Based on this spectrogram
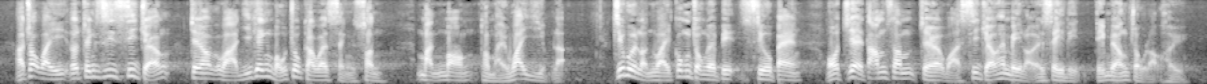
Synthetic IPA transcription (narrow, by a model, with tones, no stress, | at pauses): aː˨˩t͡sʰɔː˧k̚wɐ˨˩jt͡sɪ˧ŋsiː˥siː˥t͡ʃœː˨˥ŋt͡sɪː˧˨k̚waː˨˩jiː˨˧kɪ˥ŋmo˨˧wt͡sʊ˥k̚kːɐ˧wkɛː˧sɪ̰˨˩ŋsɵ˧n | mɐ˨˩nmɔː˨ŋt̪ʰʊ˨˩ŋma̰ː˨˩jwɐ˥jːḭː˨˩p̚la̰ː˧ | t͡siː˨˥wu˨˧jlɵ˨˩nwɐ˨˩jkʊ˥ŋt͡sʊ˧ŋkɛ˧pi˧t̚siː˧wpɛː˧ŋːŋɔː˨˧t͡si˨˥hɐ˨˩jt̪aː˥msɐ˥mt͡se˨˧jœː˨˧k̚wa̰ː˨˩siː˥t͡ʃœː˨˥ŋhɐ˨˥jme˨˧lɔ̰ː˨˩jkɛ˧se˧jlḭː˨˩nt̪iː˨˥mjœː˨˥ŋt͡so˨wlɔ̰ː˨k̚hɵ̰˧ɥ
